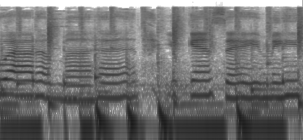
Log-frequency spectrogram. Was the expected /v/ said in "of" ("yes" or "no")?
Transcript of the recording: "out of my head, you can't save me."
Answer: yes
